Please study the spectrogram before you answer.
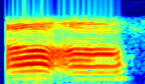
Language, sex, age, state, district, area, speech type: Assamese, female, 45-60, Assam, Sivasagar, rural, conversation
